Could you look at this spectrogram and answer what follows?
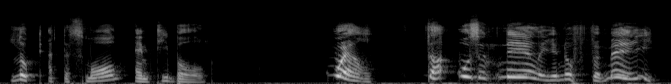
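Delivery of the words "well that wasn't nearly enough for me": high, greedy character voice; high comic greedy voice; Mister Greedy voice. A narrator's reading. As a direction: play the greedy little man, pitched up. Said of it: "he said".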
